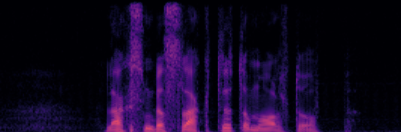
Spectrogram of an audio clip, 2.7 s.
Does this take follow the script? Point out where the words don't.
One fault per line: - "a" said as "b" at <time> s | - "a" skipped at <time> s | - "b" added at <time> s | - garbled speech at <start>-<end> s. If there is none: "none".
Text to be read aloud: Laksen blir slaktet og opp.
- "malt" added at 1.7 s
